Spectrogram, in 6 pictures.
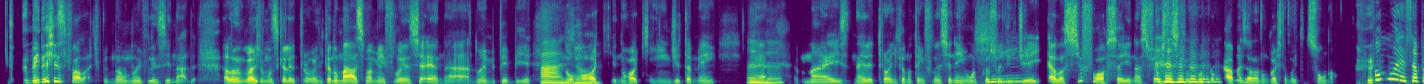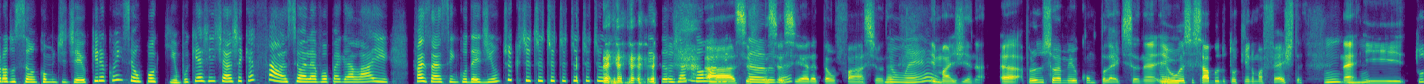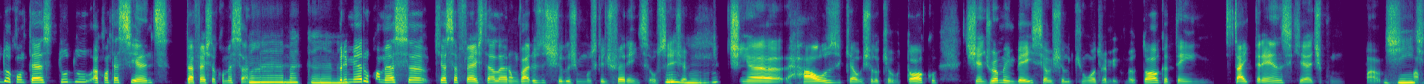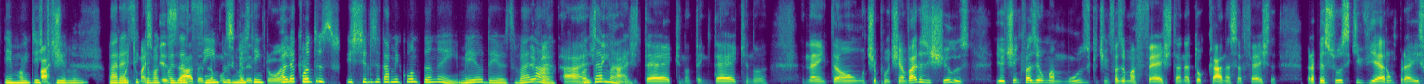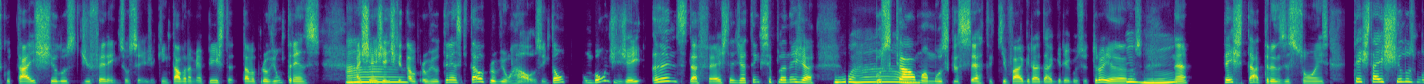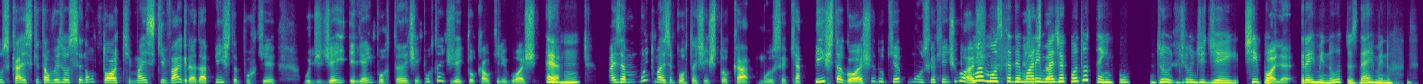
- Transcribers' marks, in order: laugh; chuckle; laugh; chuckle
- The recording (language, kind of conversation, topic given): Portuguese, podcast, Que artista mudou seu jeito de ouvir música?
